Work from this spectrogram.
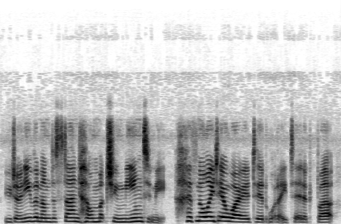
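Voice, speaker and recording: A young woman playing an apologetic teenage girl in an amateur voiced game series, talking in a halting, earnest ramble. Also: a little high, fairly even intonation, darkish tone, no echo, close to an everyday voice. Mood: guilty, pleading. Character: guilty, apologetic teenage girl, former best friend. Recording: dull lo-fi voice track.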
